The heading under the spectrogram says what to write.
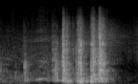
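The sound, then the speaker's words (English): A front door is opened to answer the doorbell: a brief cluster of clattering latch and hinge clunks lasting under a second, with faint background noise before and after and no talking. “This time I'm answering the door.”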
